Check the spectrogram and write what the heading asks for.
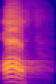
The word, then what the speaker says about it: of: So, then another preposition, that is of, OF. Correct pronunciation is of. Remember it. There is a difference.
